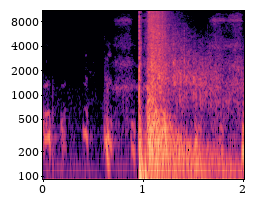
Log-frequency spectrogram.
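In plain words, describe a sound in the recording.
A gunshot bangs loudly.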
